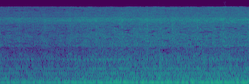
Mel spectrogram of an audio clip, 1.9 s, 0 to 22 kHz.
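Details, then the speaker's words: Warm Land Rover 4.0 V8 that previously wouldn't idle warm, after opening a base idle screw three turns, which lets vacuum hiss in; steady low hum with even firing and a faint hiss; smooth normal warm idle. "it's hard to hear I know but look how nice it dialing now before wouldn't even idle when it was warmed"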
